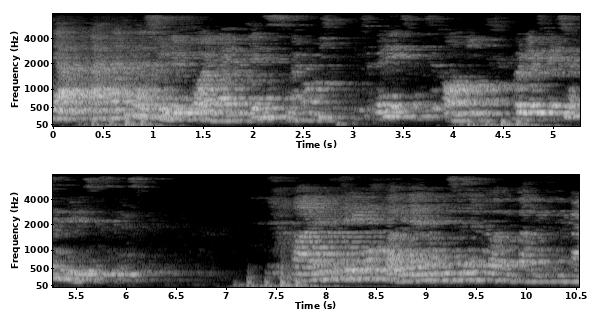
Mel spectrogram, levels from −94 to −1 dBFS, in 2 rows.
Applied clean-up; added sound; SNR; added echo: classical method WPE with log-MMSE.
